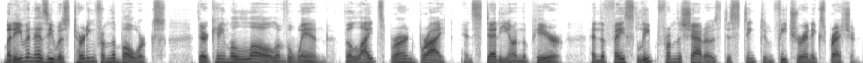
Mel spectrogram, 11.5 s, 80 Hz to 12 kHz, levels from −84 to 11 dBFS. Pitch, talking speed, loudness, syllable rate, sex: 125 Hz, 195 wpm, -18 LUFS, 4.9 syllables/s, male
